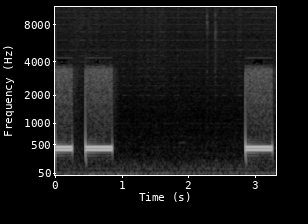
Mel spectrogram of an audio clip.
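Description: A phone rings as Eddie Maguire calls Prime Minister Scott Morrison, with a steady electronic tone in a double-burst pattern: two short rings, a pause, then the next ring begins. Loud and clear, with no voices.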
